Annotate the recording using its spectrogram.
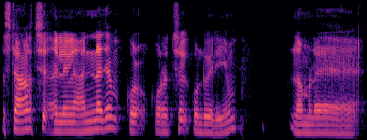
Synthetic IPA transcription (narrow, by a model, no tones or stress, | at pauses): staːrsɨɐlːeŋɡilɐnːɐd͡ʑɐmkkurɐt͡ɕːɨko̞ɳɖuʋɐɾejum | nɐmːɐɽe̞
